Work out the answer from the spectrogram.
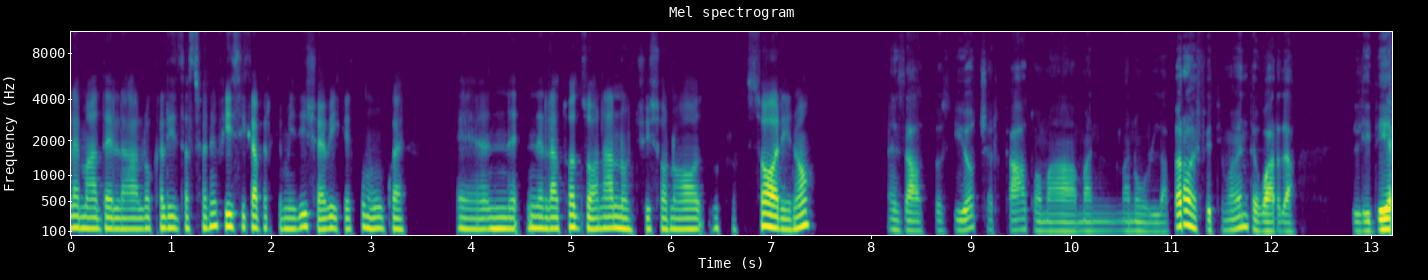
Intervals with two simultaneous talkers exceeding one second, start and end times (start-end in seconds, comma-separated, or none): none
